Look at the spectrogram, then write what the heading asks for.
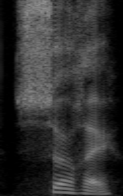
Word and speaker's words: serait: Keep in mind that when we've got like that, you really pronounce it so serait. Okay, I together, est, serait. Okay, the first S is quite strong.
